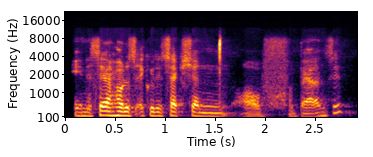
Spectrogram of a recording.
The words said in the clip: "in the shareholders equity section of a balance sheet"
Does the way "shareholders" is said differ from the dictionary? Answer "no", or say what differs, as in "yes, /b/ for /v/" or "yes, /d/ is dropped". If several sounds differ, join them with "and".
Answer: yes, /s/ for /ʃ/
